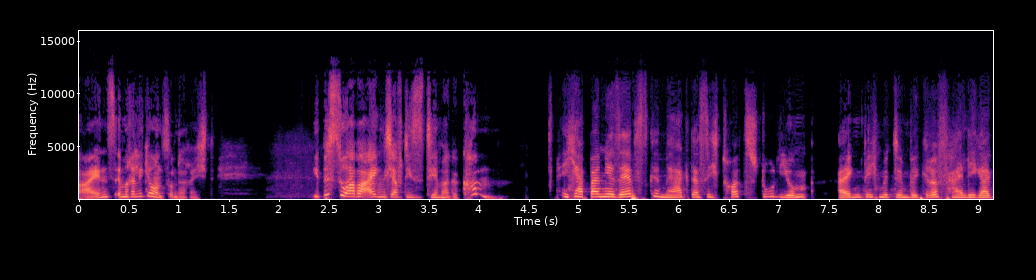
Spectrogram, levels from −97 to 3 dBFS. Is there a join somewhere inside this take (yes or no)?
no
